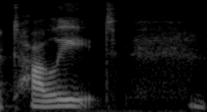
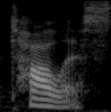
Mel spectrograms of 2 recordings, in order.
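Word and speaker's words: tallit: in a prayer shaw, a talit um or a talis depending on your pronunciation.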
